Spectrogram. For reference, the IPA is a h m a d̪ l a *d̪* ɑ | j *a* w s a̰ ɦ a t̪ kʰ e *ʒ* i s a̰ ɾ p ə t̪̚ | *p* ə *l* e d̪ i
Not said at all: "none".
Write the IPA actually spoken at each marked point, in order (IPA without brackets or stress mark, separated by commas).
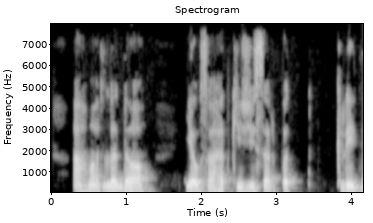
d̪, a, ʒ, k, ɽ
